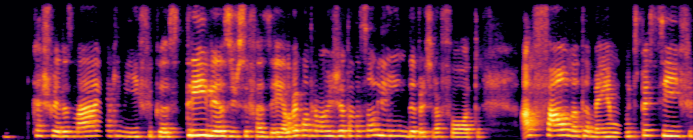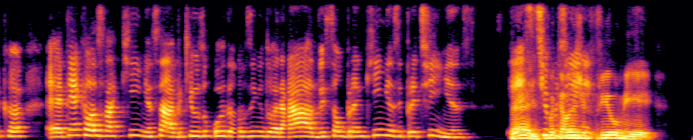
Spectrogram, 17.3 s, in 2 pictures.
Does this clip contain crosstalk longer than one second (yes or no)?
yes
